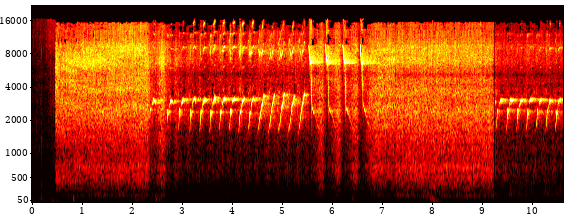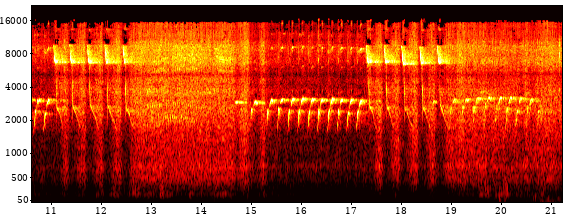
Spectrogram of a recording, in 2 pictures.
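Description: A northern cardinal sings loud, clear phrases of rapid down-slurred whistles, each run speeding into a quick series, repeated in bursts every few seconds over a steady background hiss.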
